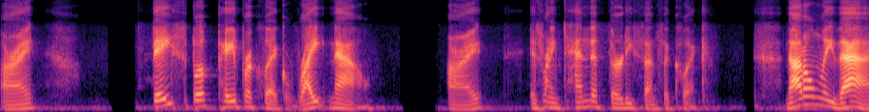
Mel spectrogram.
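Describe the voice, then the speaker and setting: Lively intonation in an American accent, with a bright, sharp tone, a fairly slow pace, long, frequent pauses and big swings in loudness. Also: man, medium pitch for a man. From Chicago, US Midwest. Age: 30s. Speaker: digital marketing director. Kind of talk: online training workshop. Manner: many filler words.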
